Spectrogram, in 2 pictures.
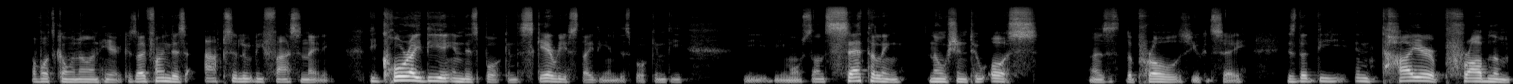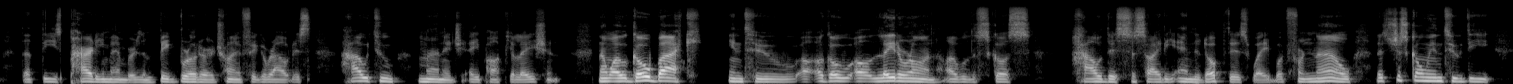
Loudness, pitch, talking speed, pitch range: -21 LUFS, 125 Hz, 180 wpm, 115-145 Hz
